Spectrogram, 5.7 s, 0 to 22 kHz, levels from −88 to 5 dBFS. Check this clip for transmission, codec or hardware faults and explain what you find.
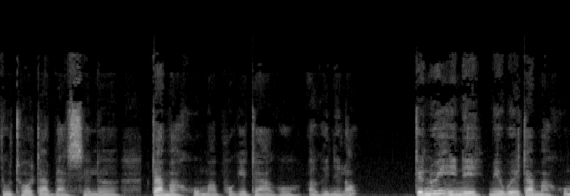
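No transmission, codec or hardware faults can be heard in the clip. Nothing in the audio calls for further explanation.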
